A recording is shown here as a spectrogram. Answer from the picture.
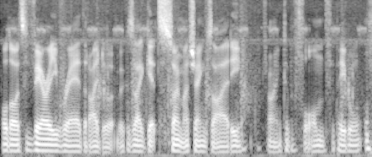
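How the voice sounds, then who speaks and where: Here is a man with a very deep, low pitch. His intonation stays fairly even. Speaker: streamer and musician. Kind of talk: casual livestream chat. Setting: livestream while gaming.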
